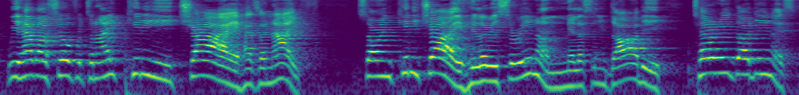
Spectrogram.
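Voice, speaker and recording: Theatrical male stage host, very echoey. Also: very high-pitched. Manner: theatrical, showman-like patter. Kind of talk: live improv show hosting to an audience. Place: theater stage before a live audience.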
